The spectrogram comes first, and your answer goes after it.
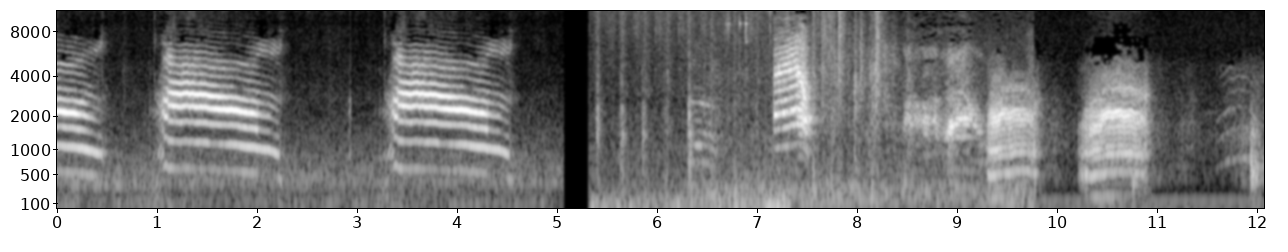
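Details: Kittens playing outside on garden grass, chasing each other: several long drawn-out meows with rich harmonics, the first three evenly spaced, then a cut to a busier stretch of shorter overlapping mews and clicks with low background hum.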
